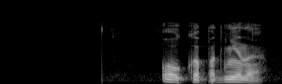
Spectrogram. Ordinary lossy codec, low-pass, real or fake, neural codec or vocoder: none; 7.2 kHz; real; none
